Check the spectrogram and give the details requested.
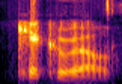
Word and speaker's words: Cicero: show off samaria edition those of us who took latin know that it's pronounced kikero kikero well that's right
